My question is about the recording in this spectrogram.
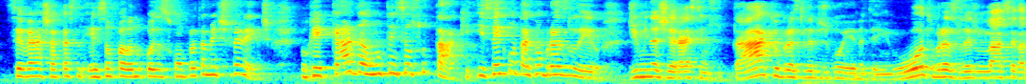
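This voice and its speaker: Chatty woman in an echoey room. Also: medium pitch. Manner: chatty, addresses viewer as "meu amor", many "né?" tags. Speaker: vlogger living abroad. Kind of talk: casual advice vlog.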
